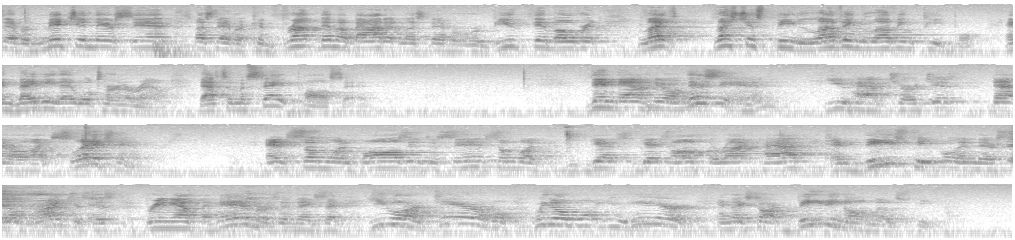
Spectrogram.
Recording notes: Sorry if there are technical issues (low volume) with this one.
